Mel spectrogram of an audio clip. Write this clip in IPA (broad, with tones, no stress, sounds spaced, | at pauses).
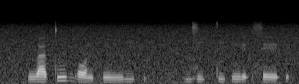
w a˧ t̪ u˦ b ɔ˨˩ n h ĩ˨˩ ŋ i˦ ʔ | d͡z i˦ ʔ t̪ i˦ ʔ ŋ e˦ ʔ s e˦ ʔ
